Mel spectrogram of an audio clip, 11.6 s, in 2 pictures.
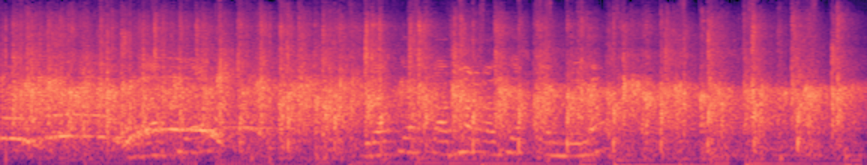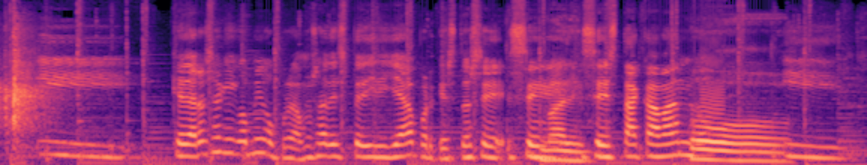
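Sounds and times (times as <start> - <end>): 
voices and cheering: 0.0 - 1.9
crowd applauding: 0.0 - 6.1
speech: 7.0 - 11.5.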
